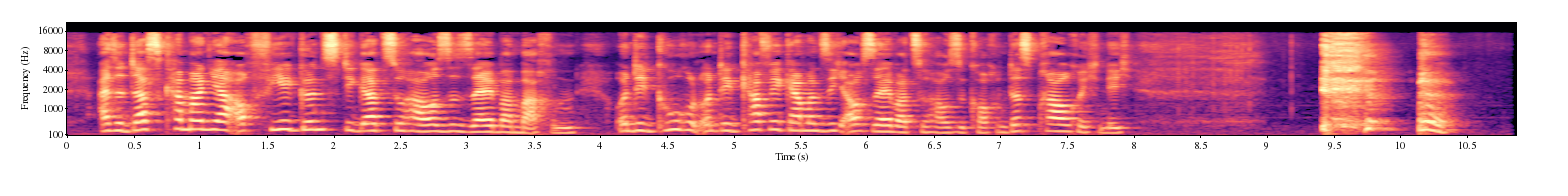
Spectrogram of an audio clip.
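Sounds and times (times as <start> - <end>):
speech: 0.3 - 8.3
person coughing harshly: 9.4 - 10.6.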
